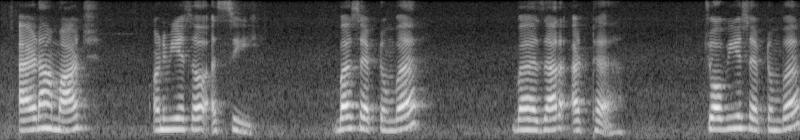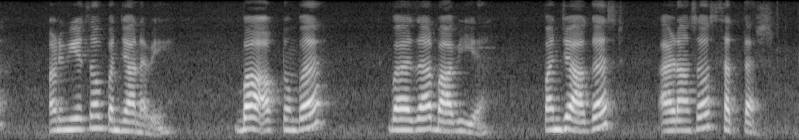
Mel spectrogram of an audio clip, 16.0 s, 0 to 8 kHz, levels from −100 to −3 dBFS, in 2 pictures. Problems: none marked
